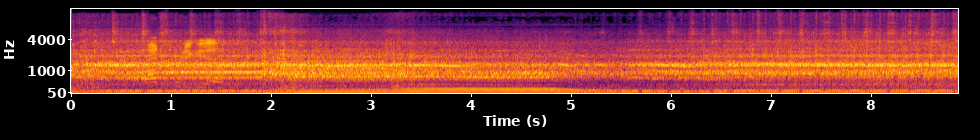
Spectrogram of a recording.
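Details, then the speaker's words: Oliver 1650 tractor that would not stay running, restarted after ignition timing was adjusted: brief rising rev then steady even idle; runs healthy. "i think it'll be for the better let's start it up again and see how it starts now"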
